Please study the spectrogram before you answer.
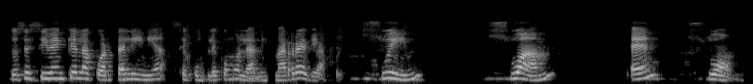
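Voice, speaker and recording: Chilean woman teacher, patient online lesson, highish voice, muffled video-call audio. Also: takes it slowly, a bit bright. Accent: Chilean Spanish. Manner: patient, explanatory, asks students questions. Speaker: English teacher.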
